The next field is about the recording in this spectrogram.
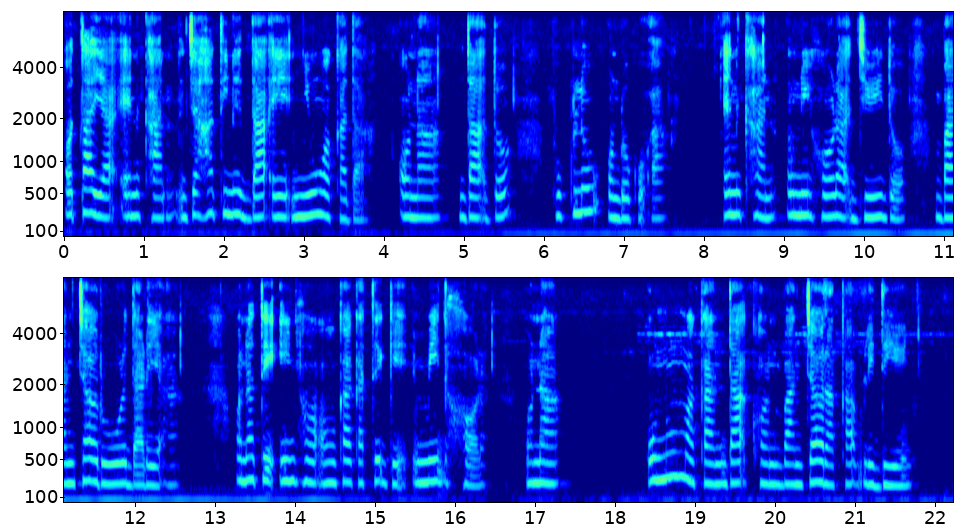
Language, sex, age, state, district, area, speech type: Santali, female, 18-30, West Bengal, Bankura, rural, spontaneous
